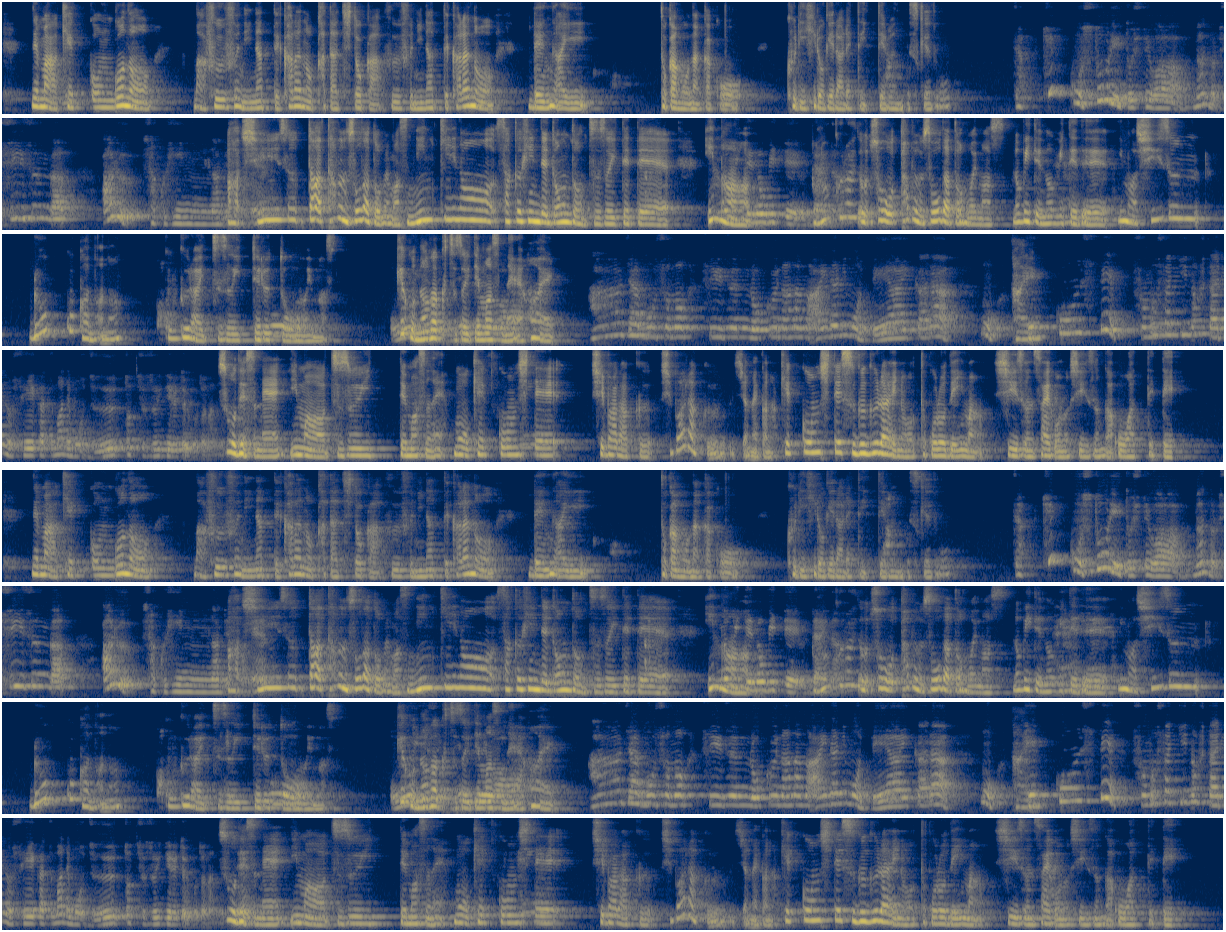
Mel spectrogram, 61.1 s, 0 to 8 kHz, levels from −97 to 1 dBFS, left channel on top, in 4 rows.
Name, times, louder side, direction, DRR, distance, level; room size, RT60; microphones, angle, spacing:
voice 1, 0.4-1.9 2.4-6.1 6.6-7.3 8.2-9.2 9.8-11.8 18.1-23.6 24.1-24.6 25.4-30.2 30.9-32.1 32.6-34.6 35.5-37.4 43.2-43.5 48.5-50.5 50.8-52.8 53.2-60.5, left 4 dB, 75° left, 11 dB, 0.6 m, -27 dB
voice 2, 12.6-16.1 16.5-18.6 23.3-23.4 24.2-25.8 28.4-29.2 32.5-32.6 33.9-34.3 35.4-37.1 37.9-42.4 42.8-43.0 43.3-48.9 52.2-52.7 54.6-55.0 58.9-59.1, right 2 dB, 50° right, 5 dB, 1.8 m, -36 dB
16.5 x 9.2 x 2.5 m, 0.87 s
head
